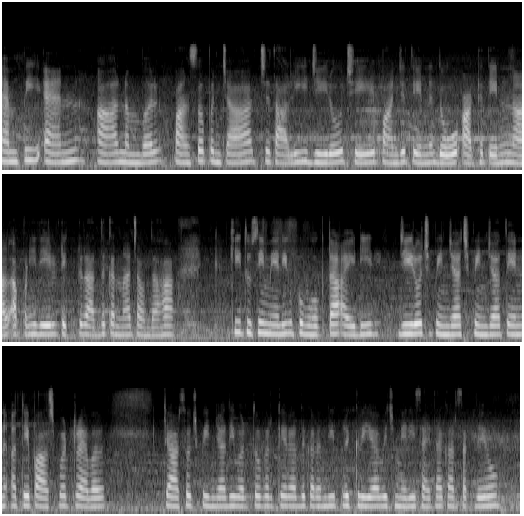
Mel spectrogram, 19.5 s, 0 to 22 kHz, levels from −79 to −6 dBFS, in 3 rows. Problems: constant background noise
